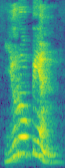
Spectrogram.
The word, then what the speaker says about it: European: European. European. Here also a European. A European. H silent is there.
